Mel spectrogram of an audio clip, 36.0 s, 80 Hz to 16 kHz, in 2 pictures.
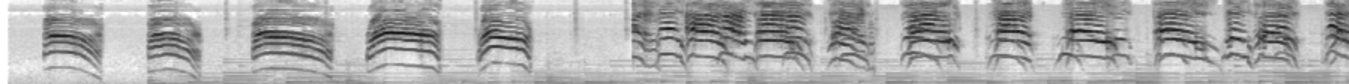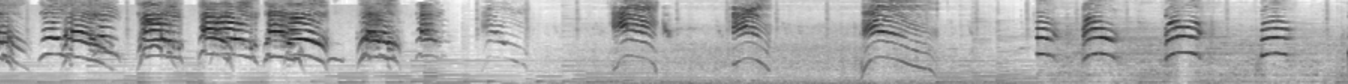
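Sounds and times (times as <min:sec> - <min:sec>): cat meowing: 0:00.6 - 0:01.4, 0:02.0 - 0:02.7, 0:03.4 - 0:07.2, 0:08.4 - 0:28.8, 0:29.4 - 0:30.6, 0:31.7 - 0:35.9
soft background music: 0:02.0 - 0:35.9
low rumbling noise: 0:23.9 - 0:35.9.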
